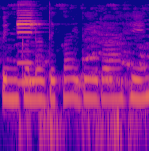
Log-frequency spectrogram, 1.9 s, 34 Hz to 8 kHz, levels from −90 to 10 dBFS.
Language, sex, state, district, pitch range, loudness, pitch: Hindi, female, Bihar, Araria, 220-230 Hz, -30 LUFS, 225 Hz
